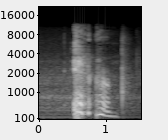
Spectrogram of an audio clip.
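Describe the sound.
A person clears their throat while starting a recording: one rough, forceful burst, then a short voiced rumble and a small final catch, heard alone.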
